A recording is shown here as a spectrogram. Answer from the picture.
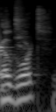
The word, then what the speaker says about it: Elgort: Elgort, yeah.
